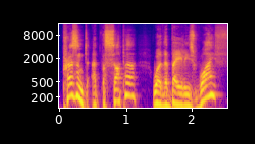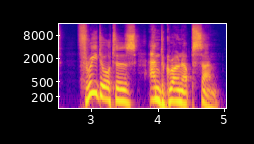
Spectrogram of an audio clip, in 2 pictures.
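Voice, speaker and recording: Lively-pitched man narrating an audio drama.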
